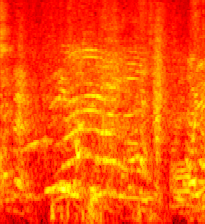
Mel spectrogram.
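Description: Indistinct chatter from children and adults talking, with no other sound standing out.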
